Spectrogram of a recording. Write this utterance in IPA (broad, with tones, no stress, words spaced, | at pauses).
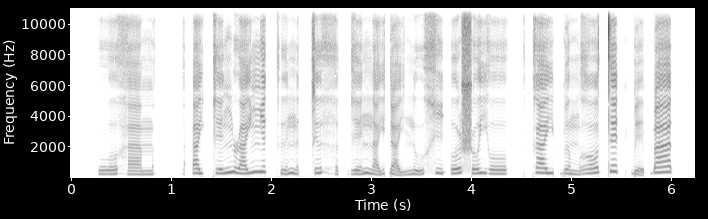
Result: wo˧˥ha˧m | ʔa˧j ke˧˥ŋɹa˧˥jɲɛ˦˥k̚ ʔɨ˨˩˦nə˨˩k̚sɨ˧˥ hə˨˩k̚ɣe˨˩˦ na˨˩˦jɗa˨˩˨jnu˨˩˦xi˧ ʔo˧˥ʂo˧˥jo˧ | ka˧j ɓə˨˩m ɣɔ˧˥t̪ɛ˦˥t̚ɓe˨˩˨ ɓa˦˥t̚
